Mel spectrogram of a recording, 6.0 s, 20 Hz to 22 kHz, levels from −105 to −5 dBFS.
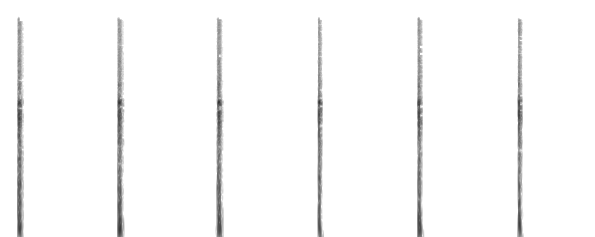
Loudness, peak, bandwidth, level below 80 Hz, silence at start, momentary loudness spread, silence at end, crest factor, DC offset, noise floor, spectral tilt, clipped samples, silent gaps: -34 LUFS; -8 dBFS; 16 kHz; -68 dBFS; 0.15 s; 18 LU; 0.75 s; 32 dB; under 0.1%; under -90 dBFS; -3 dB/octave; under 0.1%; 0.23-1.17 s, 1.23-2.15 s, 2.23-3.17 s, 3.23-4.17 s, 4.23-5.17 s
